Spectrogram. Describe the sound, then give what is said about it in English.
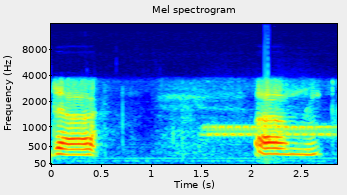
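A telephone rings during a talk before an audience: two loud, harmonically rich ringing bursts, at the start and near the end, with a steady held tone linking them. “as the phone keeps on ringing”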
